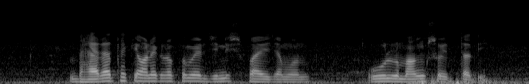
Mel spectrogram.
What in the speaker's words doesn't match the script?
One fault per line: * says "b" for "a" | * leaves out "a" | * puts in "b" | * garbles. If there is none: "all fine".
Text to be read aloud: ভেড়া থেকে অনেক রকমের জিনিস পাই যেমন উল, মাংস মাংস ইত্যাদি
* leaves out "মাংস"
